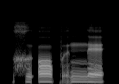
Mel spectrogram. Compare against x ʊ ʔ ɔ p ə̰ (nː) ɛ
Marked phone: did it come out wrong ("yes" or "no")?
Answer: no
